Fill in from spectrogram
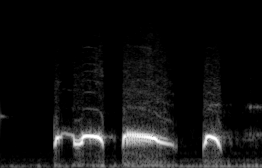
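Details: Spotted dove calling as a decoy sound to lure wild birds: three mellow coos, the middle one drawn out and gently falling.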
